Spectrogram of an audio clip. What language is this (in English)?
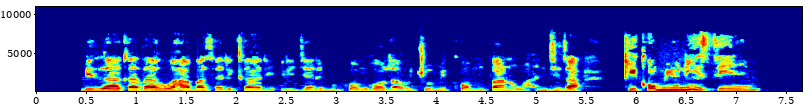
Swahili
